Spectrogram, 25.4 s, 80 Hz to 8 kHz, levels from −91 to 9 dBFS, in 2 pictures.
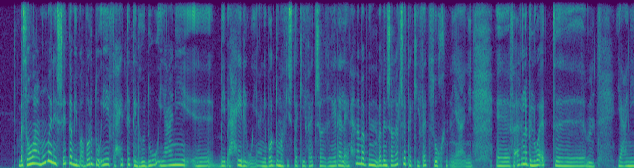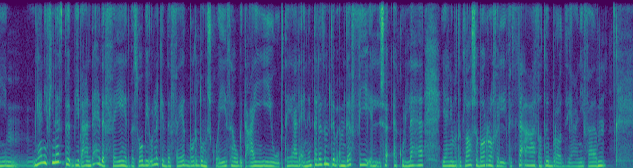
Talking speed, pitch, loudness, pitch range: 145 wpm, 205 Hz, -19 LUFS, 190-225 Hz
